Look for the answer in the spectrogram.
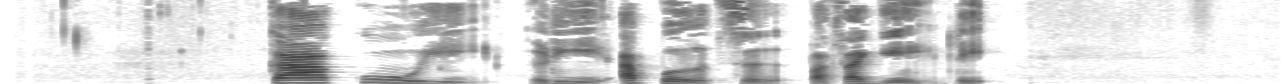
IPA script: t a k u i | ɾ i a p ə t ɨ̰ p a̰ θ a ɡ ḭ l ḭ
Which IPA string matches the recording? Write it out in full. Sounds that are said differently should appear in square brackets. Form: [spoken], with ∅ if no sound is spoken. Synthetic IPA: [k] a k u i | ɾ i a p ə [t͡s] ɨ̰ p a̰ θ a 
